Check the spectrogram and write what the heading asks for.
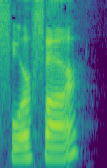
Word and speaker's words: Forfar: And a few years ago in 2019, he was made Earl of Forfar.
